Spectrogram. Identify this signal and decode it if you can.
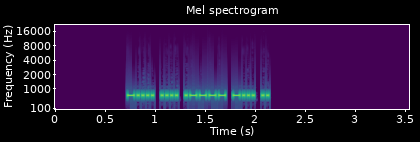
Morse code, heard as a keyed tone, about 50 wpm, 700 Hz. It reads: 6H1BI
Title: Five Challenging Letter-Number Combinations 50wpm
